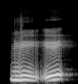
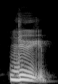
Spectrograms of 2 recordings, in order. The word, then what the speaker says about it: Lü: And don't mistake the surname Lu with Lü, Lü, Lü Bu. Lu and Lü are two totally different characters and their pinyin look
